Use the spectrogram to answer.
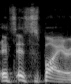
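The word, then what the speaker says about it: Aspyr: It's called Aspire. It's just Aspire. spelled different. Yeah, it's spelled weird.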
